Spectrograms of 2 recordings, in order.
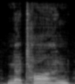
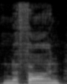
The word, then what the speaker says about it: Natan: what's ironic is that when the bible was first translated into english they they translated that that hard sound with this with a softer thaw sound and i don't know why so for instance you have you know the the prophet um natan and uh in in english bibles he came out as nathan and of course we see that as nathan um you know what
